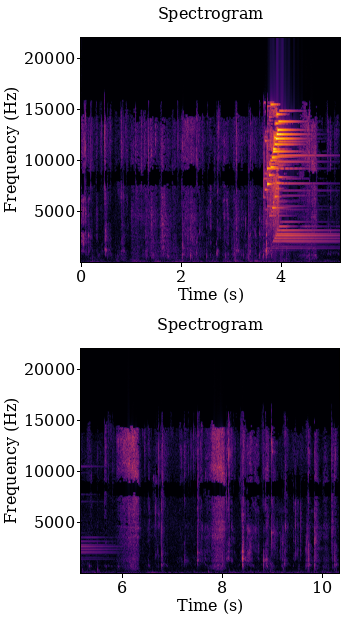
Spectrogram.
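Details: A French Bulldog eats fruit snacks such as strawberry and apple, chewing and crunching with wet, irregular bites, and a bright metallic ring sounds once.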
